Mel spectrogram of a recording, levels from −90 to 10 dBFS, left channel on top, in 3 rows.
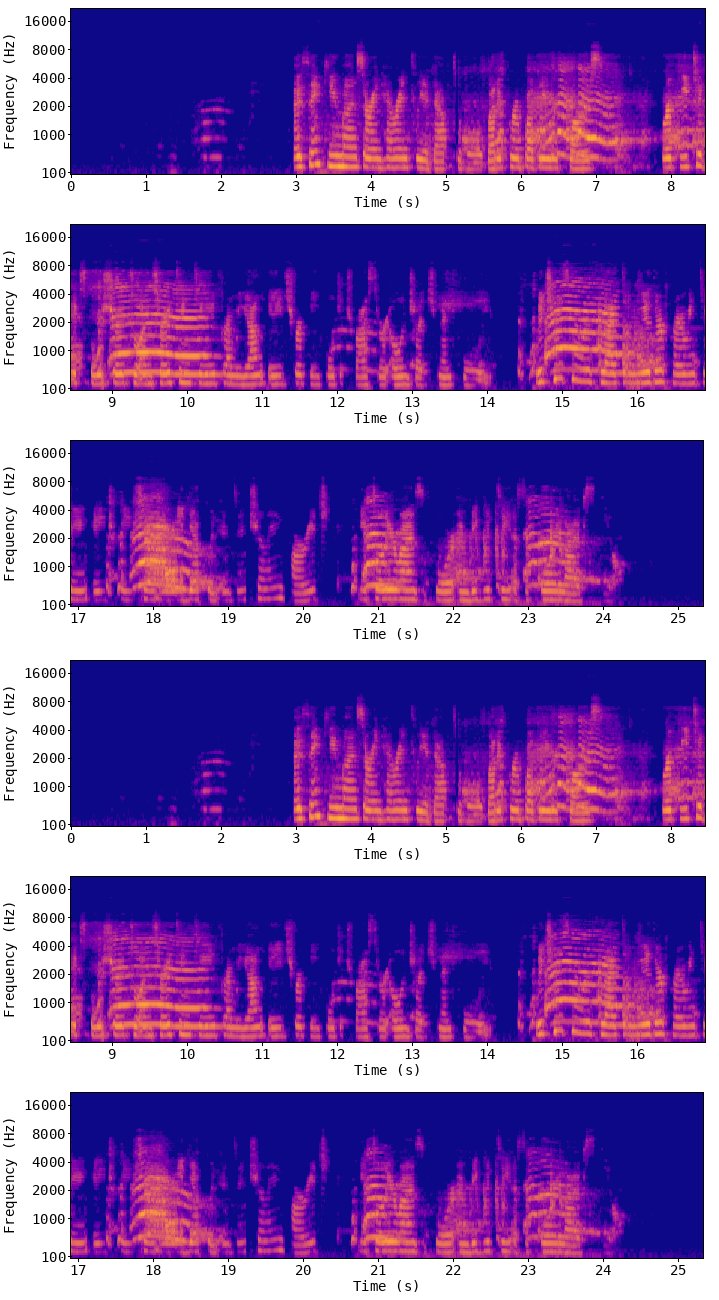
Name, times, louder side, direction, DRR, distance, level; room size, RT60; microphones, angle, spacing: voice 1, 3.0-14.1 14.4-20.3 20.6-24.3, left 2 dB, 20° left, 2.0 m, -21 dB
head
